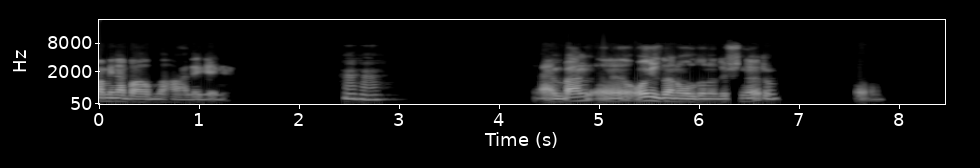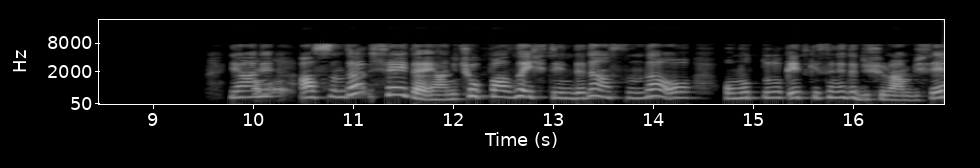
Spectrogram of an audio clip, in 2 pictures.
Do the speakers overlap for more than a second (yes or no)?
no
